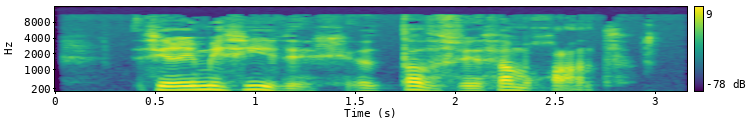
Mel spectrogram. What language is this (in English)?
Kabyle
